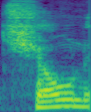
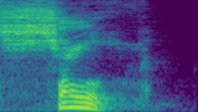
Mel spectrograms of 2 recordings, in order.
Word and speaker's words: Schoen: And I also heard that it's not Schoen, it's Shane is the proper pronunciation.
